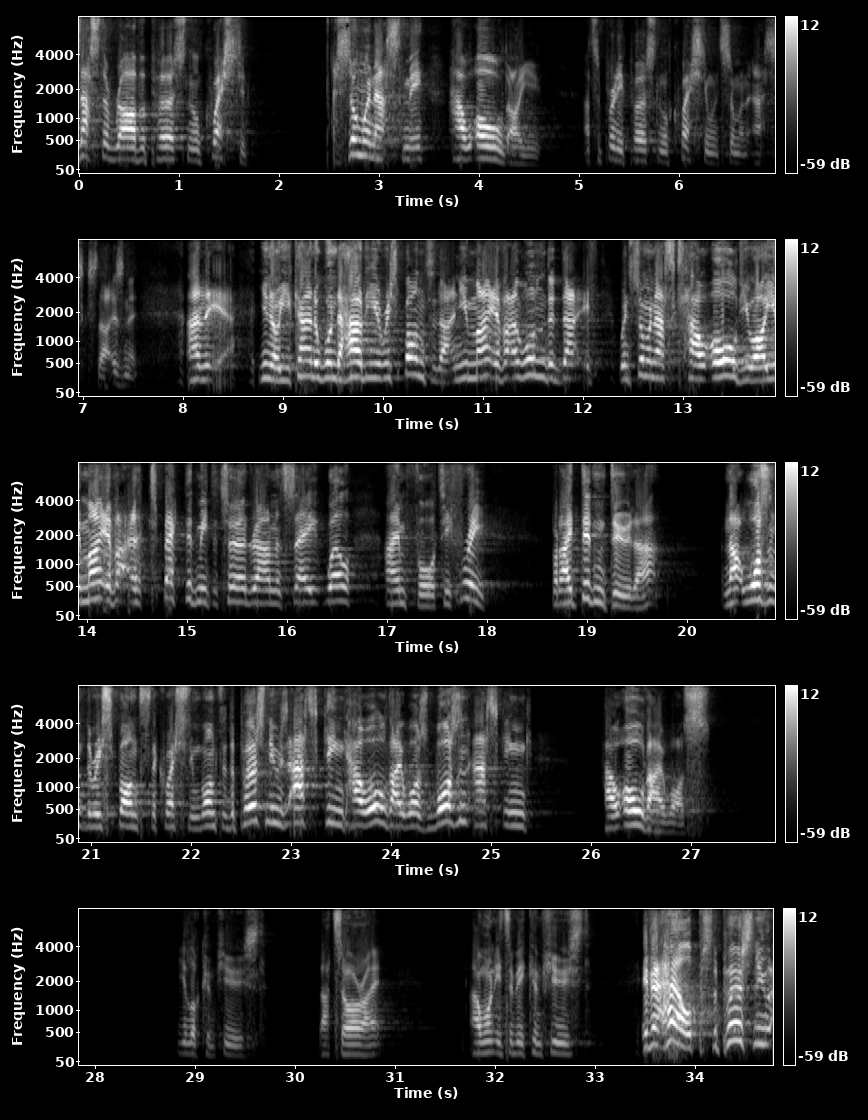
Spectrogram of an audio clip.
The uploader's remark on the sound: Recorded from our Sunday morning service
